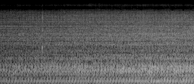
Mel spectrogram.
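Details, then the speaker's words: Champion generator, about 3000 hours, original spark plug, after no-start fixed by checking fuel lines: steady, even drone under load, no hunting or surging, holding revs; owner suspects fuel distribution issue or bad fuel. "well the generator's in its regular spot under load i don't really hear any surging or anything i think it's running okay now"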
